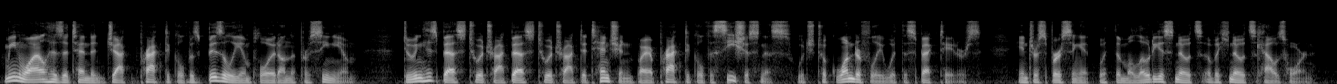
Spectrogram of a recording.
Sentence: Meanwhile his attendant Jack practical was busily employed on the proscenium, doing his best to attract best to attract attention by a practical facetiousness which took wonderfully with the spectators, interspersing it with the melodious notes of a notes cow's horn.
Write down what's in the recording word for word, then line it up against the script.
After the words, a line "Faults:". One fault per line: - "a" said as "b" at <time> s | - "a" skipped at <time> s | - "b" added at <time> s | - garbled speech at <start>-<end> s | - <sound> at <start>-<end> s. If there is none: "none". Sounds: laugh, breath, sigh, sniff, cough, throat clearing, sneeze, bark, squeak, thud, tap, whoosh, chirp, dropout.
Meanwhile his attendant Jack practical was busily employed on the proscenium, doing his best to attract best to attract attention by a practical facetiousness which took wonderfully with the spectators, interspersing it with the melodious notes of a notes cow's horn.
Faults:
none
